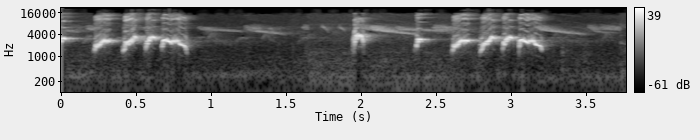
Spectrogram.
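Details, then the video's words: Two lively song phrases from a red-whiskered bulbul in Thailand, southern master-song style, meant to rouse caged birds: each is a fast string of four or five clear, bouncing whistles, separated by a second of near silence. "เสียงนกกรงหัวจุก ร้อง ริก เปิดให้นกฟัง ยั่วให้นกคึกจัด chao mao hot, chào mào hót"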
